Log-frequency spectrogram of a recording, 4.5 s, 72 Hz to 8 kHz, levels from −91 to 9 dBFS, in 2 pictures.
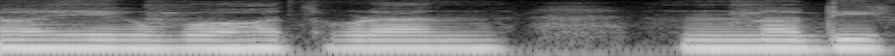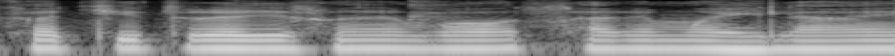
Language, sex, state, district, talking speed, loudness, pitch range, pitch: Hindi, male, Jharkhand, Ranchi, 135 wpm, -16 LUFS, 135-140 Hz, 140 Hz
